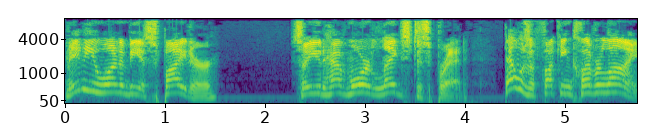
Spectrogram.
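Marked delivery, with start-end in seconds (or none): none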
